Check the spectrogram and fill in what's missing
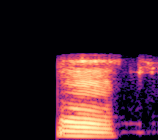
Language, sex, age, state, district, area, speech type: Manipuri, male, 18-30, Manipur, Kangpokpi, urban, conversation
